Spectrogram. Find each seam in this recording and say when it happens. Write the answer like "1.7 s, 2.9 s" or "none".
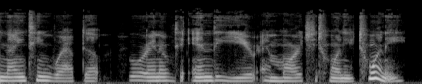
1.3 s, 1.7 s, 3.1 s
